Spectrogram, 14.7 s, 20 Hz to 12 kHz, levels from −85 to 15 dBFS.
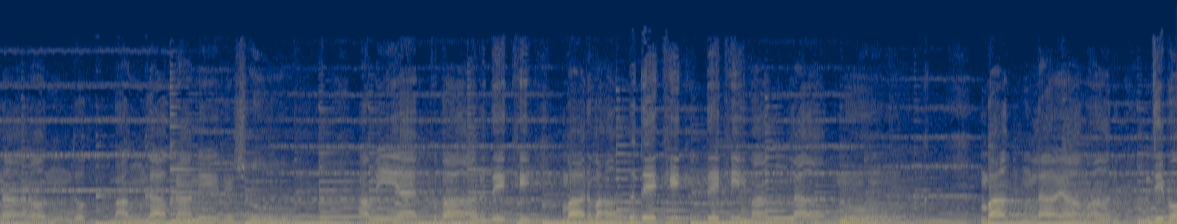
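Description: No technical faults are audible.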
